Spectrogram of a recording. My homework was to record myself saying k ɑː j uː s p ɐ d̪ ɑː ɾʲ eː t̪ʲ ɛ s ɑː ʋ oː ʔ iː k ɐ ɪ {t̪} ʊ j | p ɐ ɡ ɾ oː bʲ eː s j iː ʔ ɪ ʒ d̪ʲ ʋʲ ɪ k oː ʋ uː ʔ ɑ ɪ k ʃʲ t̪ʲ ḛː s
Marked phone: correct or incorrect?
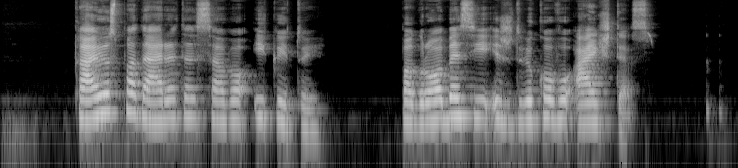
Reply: correct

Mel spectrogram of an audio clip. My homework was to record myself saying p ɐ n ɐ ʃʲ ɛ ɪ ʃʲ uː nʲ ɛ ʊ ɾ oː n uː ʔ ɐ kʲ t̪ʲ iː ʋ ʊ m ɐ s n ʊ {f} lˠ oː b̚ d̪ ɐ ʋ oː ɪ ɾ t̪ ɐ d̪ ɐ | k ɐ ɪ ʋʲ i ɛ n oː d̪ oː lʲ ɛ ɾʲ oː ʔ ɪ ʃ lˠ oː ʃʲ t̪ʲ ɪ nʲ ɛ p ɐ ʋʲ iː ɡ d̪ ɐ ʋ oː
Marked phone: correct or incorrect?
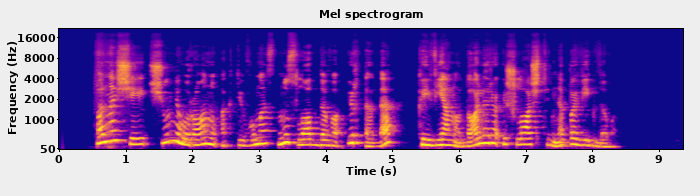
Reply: incorrect: s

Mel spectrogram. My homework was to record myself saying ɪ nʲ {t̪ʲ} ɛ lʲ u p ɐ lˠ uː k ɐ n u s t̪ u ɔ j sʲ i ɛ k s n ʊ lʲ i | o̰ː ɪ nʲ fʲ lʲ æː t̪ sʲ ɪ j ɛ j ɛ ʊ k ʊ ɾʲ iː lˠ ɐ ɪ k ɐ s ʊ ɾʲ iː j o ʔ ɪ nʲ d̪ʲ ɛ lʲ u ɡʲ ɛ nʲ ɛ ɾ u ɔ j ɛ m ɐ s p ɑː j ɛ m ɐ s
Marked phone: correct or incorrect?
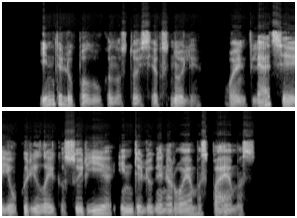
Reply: incorrect: d̪ʲ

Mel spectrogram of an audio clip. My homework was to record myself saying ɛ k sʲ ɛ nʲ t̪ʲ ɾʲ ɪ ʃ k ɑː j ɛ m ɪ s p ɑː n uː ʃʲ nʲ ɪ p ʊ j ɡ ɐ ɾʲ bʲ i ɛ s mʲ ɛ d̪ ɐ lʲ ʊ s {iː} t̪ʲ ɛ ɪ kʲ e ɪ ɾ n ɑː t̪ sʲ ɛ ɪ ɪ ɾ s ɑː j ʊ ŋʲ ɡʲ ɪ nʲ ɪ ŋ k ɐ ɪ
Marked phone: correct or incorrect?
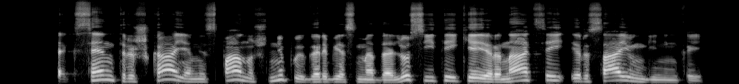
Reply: correct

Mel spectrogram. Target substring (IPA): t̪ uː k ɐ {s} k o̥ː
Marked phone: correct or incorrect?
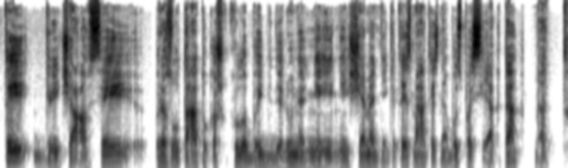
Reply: incorrect: ʃ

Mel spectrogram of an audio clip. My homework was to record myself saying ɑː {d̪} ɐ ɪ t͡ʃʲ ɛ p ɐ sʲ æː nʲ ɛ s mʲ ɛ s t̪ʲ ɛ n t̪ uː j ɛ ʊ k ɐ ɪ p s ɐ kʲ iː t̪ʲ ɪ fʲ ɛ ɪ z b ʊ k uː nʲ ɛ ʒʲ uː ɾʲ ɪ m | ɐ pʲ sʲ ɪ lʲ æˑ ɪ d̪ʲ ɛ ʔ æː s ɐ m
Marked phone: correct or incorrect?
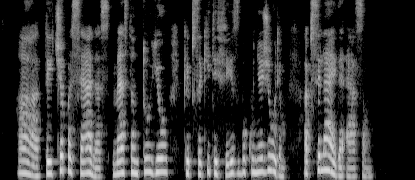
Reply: incorrect: t̪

